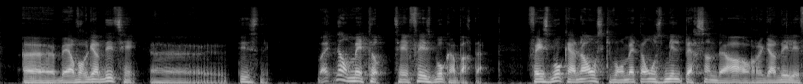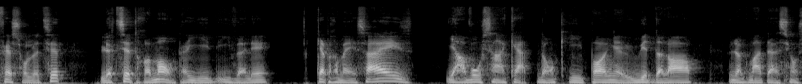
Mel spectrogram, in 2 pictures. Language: English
